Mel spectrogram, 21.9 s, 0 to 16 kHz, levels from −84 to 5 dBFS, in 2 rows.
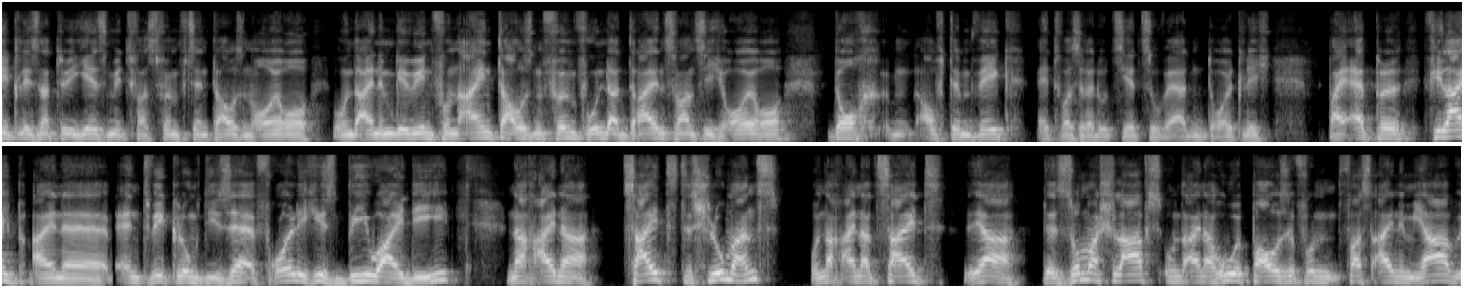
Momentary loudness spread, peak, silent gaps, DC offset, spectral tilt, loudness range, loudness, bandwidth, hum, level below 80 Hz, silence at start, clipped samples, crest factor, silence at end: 9 LU; 0 dBFS; none; under 0.1%; -5.5 dB/octave; 6 LU; -17 LUFS; 12.5 kHz; none; -48 dBFS; 0 s; under 0.1%; 16 dB; 0 s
